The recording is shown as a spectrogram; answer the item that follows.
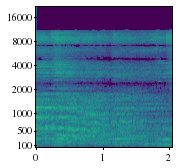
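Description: Choir singing a hymn with instrumental accompaniment, the notes held and flowing without a break.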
